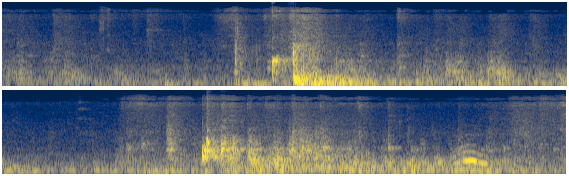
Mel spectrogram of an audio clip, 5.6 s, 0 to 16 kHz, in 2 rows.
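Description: A Storm Phaze 4 bowling ball is released onto the lane with a heavy thud about a second and a half in and rolls down the lane. It hits the pins about two and a half seconds later, and the pins clatter for over a second.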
